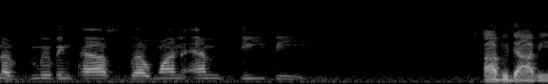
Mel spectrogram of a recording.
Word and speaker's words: Abu Dhabi: oh well um Goldman to open Abu Dubai office in sign of moving past the 1mdb Abu Dhabi is what oh that's pronounced just so you know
